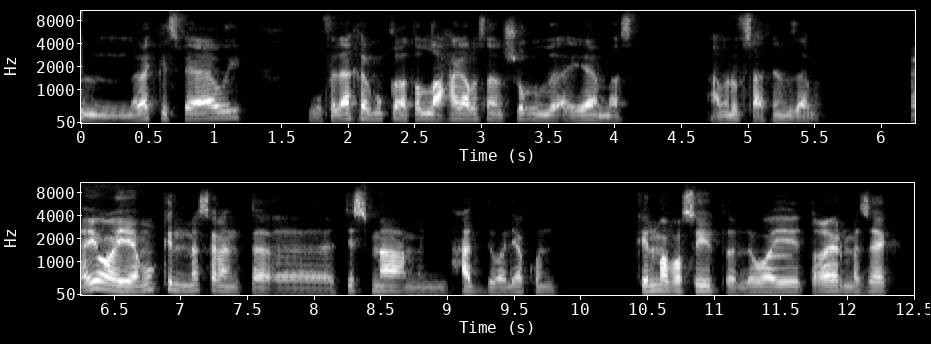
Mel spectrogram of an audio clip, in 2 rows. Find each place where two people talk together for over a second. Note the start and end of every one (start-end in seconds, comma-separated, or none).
none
